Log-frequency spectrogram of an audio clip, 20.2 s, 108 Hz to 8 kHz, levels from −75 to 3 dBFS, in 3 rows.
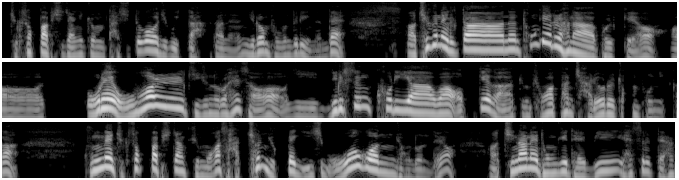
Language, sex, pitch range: Korean, male, 130-215 Hz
